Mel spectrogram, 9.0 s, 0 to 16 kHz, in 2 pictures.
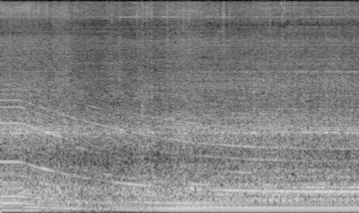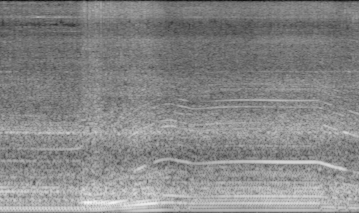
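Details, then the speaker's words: John Deere 318 garden tractor, Onan B43G twin, previously rough running, after OEM points and condenser, plugs, wires, filters, oil and timing: smooth even idle, clean rev pickup and settle without stumbling; running good. "So we've got this one running good."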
